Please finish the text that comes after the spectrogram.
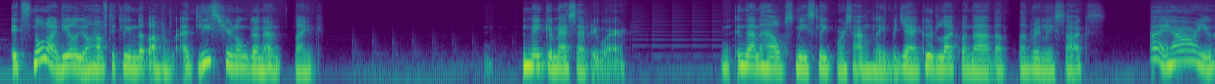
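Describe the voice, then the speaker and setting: A woman with a Dutch accent chats easily with her stream while she plays, answering viewers and talking through her moves. Her voice sits low and carries a steady gravelly fry. Soft game music plays faintly underneath. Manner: chatty, reads and answers chat, thinks aloud. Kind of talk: casual livestream chat while playing.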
